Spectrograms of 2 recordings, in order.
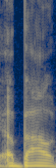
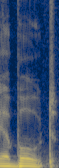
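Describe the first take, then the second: First: It is said with an American pronunciation. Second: It is said with a Canadian pronunciation. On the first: "I say about" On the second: "he'll say about"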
